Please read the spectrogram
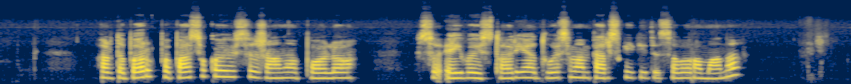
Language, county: Lithuanian, Alytus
